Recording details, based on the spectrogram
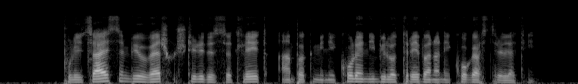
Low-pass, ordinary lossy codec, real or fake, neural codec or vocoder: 9.9 kHz; Opus, 32 kbps; fake; vocoder, 22.05 kHz, 80 mel bands, Vocos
